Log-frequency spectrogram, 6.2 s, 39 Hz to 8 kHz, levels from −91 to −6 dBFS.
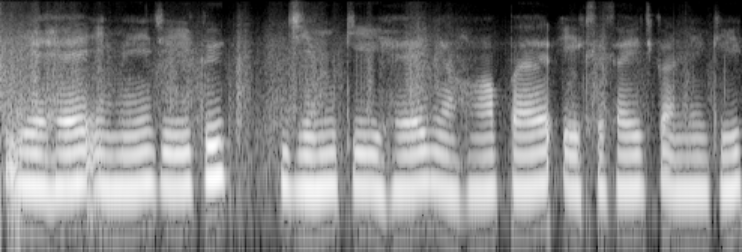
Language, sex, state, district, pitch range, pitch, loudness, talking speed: Hindi, male, Rajasthan, Jaipur, 150-160 Hz, 150 Hz, -17 LUFS, 115 wpm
